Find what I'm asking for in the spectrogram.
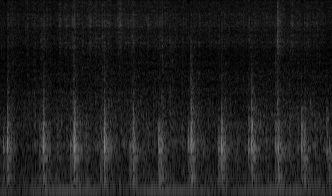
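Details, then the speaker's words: Regular light ticking about four times a second over a faint motor hum on a high-powered DIY e-motorbike with new gearing and chain tensioner; the chain is just touching the mudguard while the rear wheel spins on test. "chain just touching the the muddle go on the other side just about there"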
